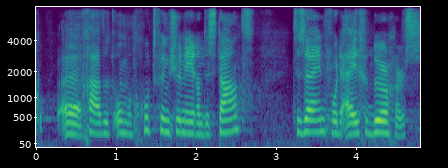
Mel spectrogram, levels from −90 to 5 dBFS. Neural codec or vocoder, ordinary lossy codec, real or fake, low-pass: codec, 16 kHz, 4 kbps, X-Codec, HuBERT features, trained on general audio; none; fake; none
